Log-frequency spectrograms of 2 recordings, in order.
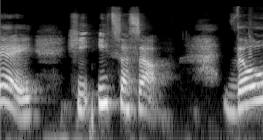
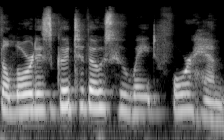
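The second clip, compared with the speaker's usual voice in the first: usual speaking voice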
